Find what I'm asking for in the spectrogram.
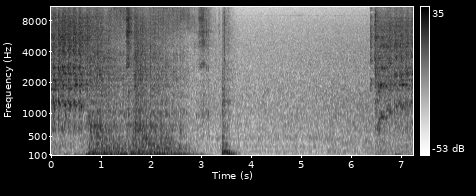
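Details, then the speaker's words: Toyota 3UZ V8 swapped into a Nissan 240SX, after a new ECU tune with changed trigger settings: catches quickly and revs a couple of seconds, drops out, then fires again; runs but needs about 15% throttle to idle, drive-by-wire likely unset. "so we changed the trigger settings and now it starts and runs"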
